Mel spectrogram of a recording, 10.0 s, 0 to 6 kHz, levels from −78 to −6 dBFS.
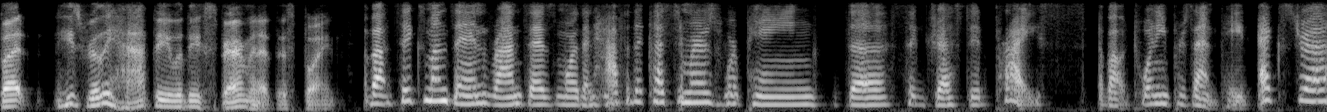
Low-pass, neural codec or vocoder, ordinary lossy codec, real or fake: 5.4 kHz; vocoder, 24 kHz, 100 mel bands, Vocos; Opus, 32 kbps; fake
